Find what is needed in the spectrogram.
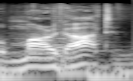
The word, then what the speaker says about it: Margot: Margot," she said, "No, the tea is silent, as in Harlow."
